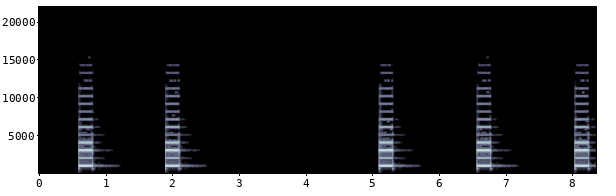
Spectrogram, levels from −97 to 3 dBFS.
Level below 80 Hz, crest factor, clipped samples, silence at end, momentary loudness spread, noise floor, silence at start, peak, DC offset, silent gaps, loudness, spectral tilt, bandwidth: under -90 dBFS; 16 dB; under 0.1%; 0.1 s; 10 LU; under -90 dBFS; 0.6 s; -6 dBFS; under 0.1%; 1.22-1.88 s, 2.52-5.08 s, 5.73-6.55 s, 7.19-8.02 s; -16 LUFS; 8 dB/octave; 14 kHz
